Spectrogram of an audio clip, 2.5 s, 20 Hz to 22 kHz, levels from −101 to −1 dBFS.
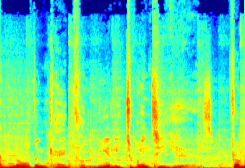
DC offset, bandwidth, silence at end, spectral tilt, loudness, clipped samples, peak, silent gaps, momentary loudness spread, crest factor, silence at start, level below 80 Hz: under 0.1%; over 20 kHz; 0 s; -6 dB/octave; -11 LUFS; under 0.1%; 0 dBFS; none; 7 LU; 10 dB; 0 s; -24 dBFS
